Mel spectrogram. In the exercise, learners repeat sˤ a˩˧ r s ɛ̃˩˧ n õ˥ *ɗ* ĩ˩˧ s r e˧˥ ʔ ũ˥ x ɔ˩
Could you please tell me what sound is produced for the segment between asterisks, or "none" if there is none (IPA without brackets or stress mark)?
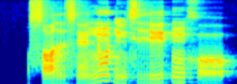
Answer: ɗ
